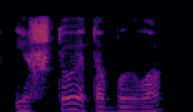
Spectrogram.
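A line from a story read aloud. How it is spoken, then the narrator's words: Ominous question. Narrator (Russian): зловещим тоном спросил Дэниел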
